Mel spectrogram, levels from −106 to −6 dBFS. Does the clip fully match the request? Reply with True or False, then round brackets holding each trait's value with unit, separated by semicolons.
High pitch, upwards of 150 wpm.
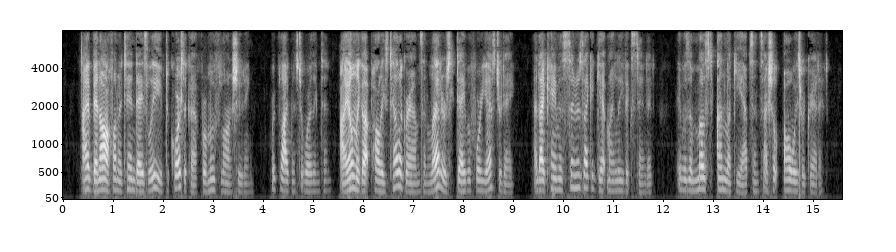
False (175 Hz; 195 wpm)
